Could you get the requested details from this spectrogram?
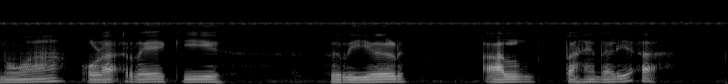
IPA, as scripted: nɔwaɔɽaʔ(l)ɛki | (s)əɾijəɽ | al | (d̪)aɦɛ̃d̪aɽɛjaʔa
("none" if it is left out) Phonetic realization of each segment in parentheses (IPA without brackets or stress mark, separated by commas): ɾ, h, t̪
